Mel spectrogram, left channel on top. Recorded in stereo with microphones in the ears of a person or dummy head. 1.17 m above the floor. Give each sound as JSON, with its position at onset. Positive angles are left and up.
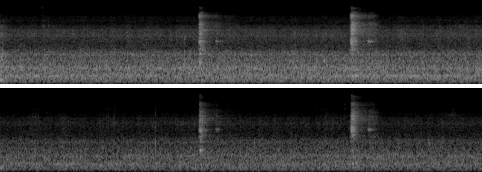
{"t": 2.0, "sound": "a pop", "side_deg": 35, "distance_m": 1.4}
